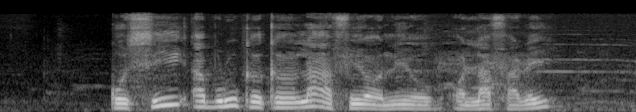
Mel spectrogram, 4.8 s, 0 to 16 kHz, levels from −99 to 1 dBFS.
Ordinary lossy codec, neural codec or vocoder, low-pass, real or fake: AAC, 48 kbps; none; 9.9 kHz; real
